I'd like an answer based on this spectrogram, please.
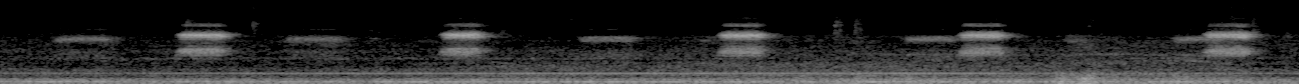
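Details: A frog making an unusual noise: five paired calls, each a soft short note followed by a louder, nasal, harmonic-rich note, repeated about every two and a half seconds over a steady low hum.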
